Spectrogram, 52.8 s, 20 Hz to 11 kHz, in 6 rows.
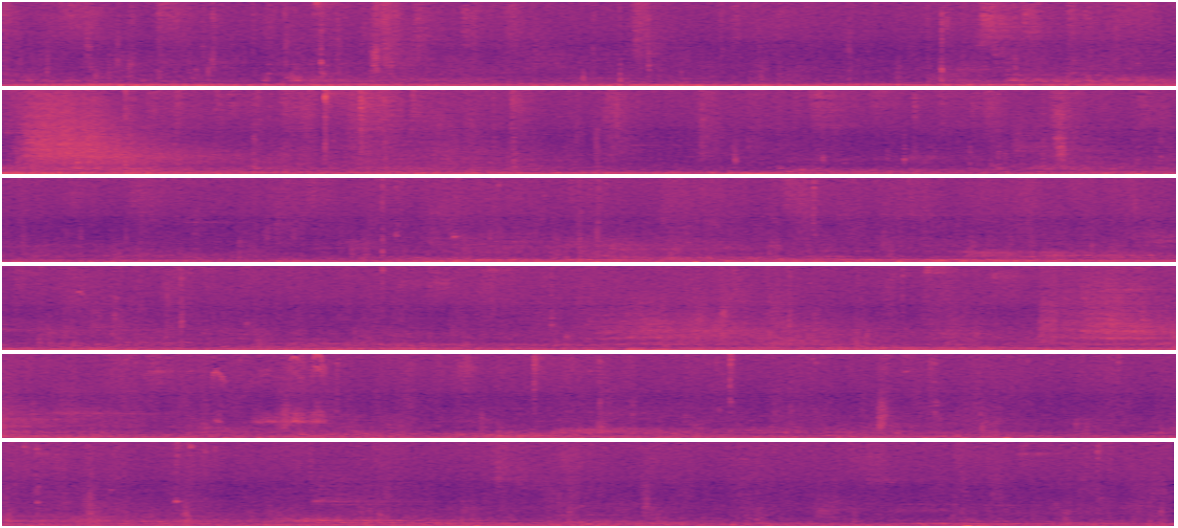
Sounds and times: Many visitors 0.0 - 52.8
guided tour in the back 0.0 - 52.8

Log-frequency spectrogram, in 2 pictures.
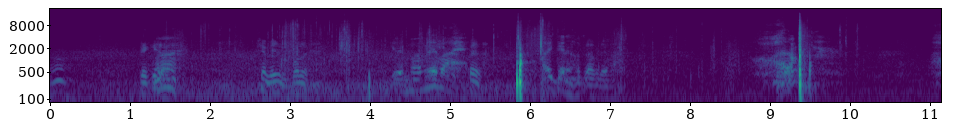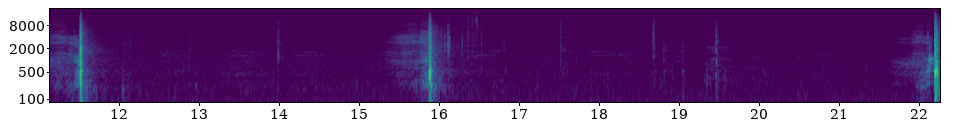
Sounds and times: splitting thick logs of wood 5.8 - 6.3
splitting thick logs of wood 9.1 - 10.0
splitting thick logs of wood 11.4 - 11.8
splitting thick logs of wood 15.8 - 16.3
splitting thick logs of wood 22.0 - 22.2

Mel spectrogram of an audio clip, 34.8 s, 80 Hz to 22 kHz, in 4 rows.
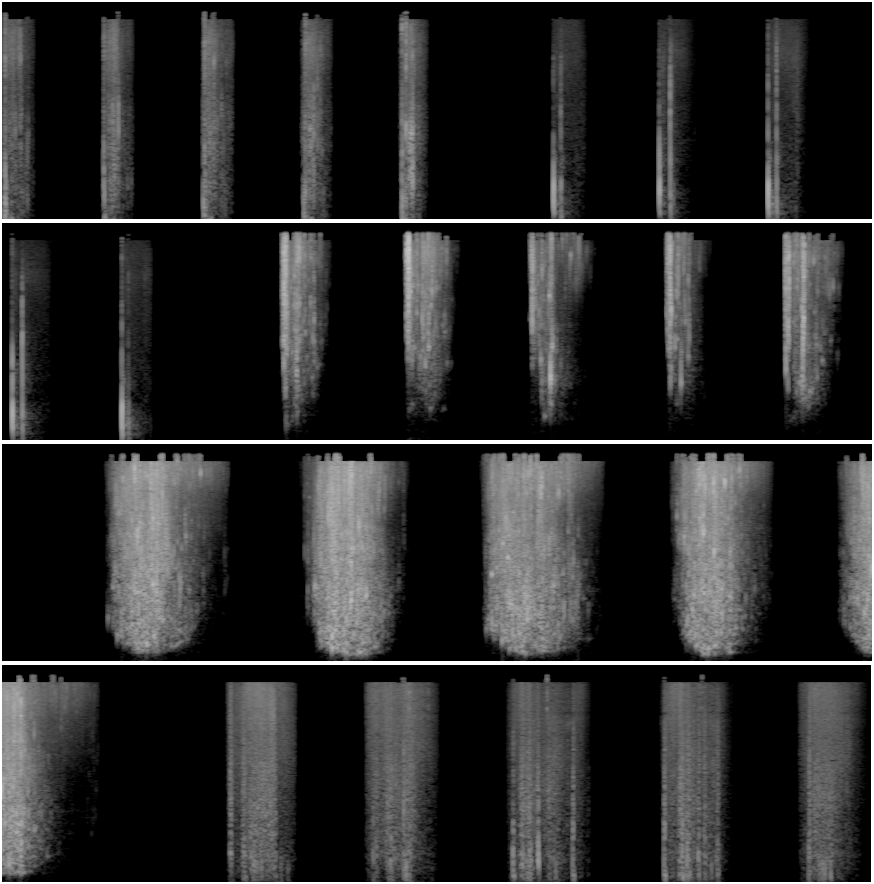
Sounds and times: footsteps (walk) on different surfaces 0.0 - 0.4
footsteps (walk) on different surfaces 1.0 - 1.4
footsteps (walk) on different surfaces 2.0 - 2.4
footsteps (walk) on different surfaces 3.0 - 3.3
footsteps (walk) on different surfaces 4.0 - 4.3
footsteps (walk) on different surfaces 5.5 - 5.8
footsteps (walk) on different surfaces 6.6 - 6.9
footsteps (walk) on different surfaces 7.7 - 8.0
footsteps (walk) on different surfaces 28.4 - 29.0
footsteps (walk) on different surfaces 29.8 - 30.5
footsteps (walk) on different surfaces 31.2 - 32.0
footsteps (walk) on different surfaces 32.7 - 33.4
footsteps (walk) on different surfaces 34.1 - 34.7

